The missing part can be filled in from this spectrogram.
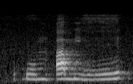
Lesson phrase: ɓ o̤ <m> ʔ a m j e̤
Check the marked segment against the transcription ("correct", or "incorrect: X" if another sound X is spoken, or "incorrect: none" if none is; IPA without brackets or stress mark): correct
